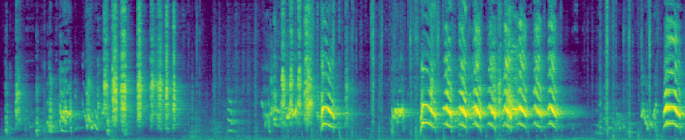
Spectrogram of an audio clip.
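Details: Budgerigars chirping in fast chattering runs of bright harmonic squawks, building into a loud sustained burst of rapid repeated chirps before trailing off.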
